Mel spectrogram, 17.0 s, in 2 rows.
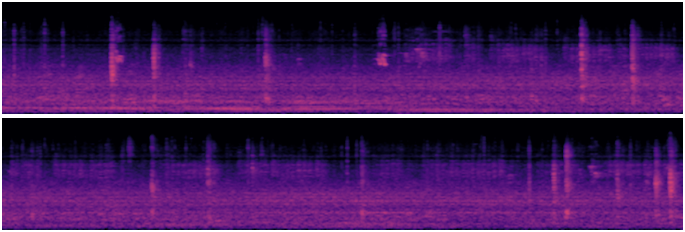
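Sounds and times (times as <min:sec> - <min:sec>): small bird chip calls: 0:01.3 - 0:01.7, 0:04.6 - 0:09.9.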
